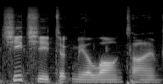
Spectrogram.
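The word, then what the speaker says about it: Qiqi: Yeah, you know I'm not good with the pronunciations. Like chi-chi took me a long time to figure out how to say correctly. I kept saying Kiki chaos.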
